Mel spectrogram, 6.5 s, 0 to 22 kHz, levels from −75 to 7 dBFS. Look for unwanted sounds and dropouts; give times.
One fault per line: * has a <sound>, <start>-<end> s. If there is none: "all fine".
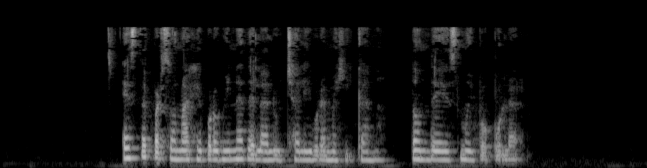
all fine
